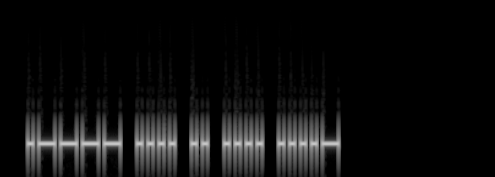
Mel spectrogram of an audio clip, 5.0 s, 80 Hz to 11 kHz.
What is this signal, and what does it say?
Morse code, heard as a keyed tone, about 21 wpm, 700 Hz. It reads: 1HIH4
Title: Five Challenging Letter-Number Combinations 22wpm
